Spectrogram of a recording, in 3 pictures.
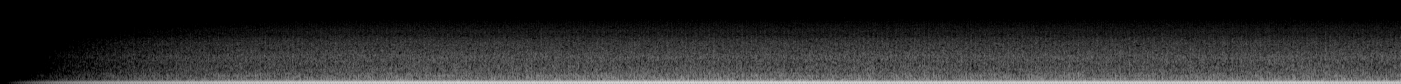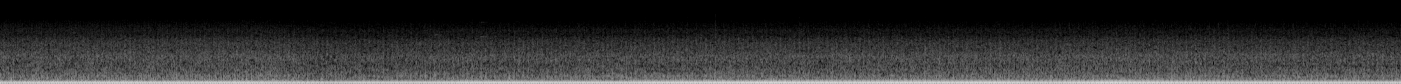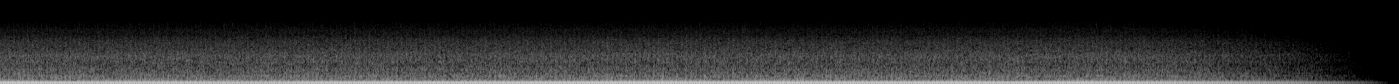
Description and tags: Recording of Old Metal Table Fan. Mic: Rode NTG2 Recorder: Zoom H5
fan, idle, indoor, metal, table-fan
